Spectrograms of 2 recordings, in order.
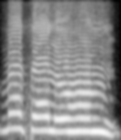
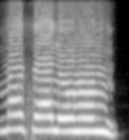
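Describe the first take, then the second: The two takes are said the same way.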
